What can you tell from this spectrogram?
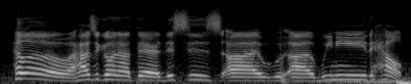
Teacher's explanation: At first his California vocal fry got on my nerves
